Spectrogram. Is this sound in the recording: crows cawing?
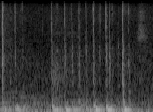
no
